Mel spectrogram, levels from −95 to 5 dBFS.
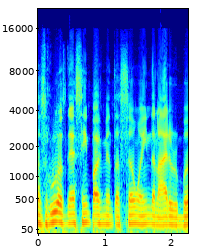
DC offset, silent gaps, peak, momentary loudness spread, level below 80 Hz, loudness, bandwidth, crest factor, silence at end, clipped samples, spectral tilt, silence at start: under 0.1%; none; -10 dBFS; 5 LU; -46 dBFS; -22 LUFS; 14 kHz; 12 dB; 0 s; under 0.1%; -6 dB/octave; 0 s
